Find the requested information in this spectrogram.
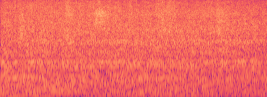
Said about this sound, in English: We're on a street called Mina that's like the central artery for most bus routes traveling east and west across the city.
